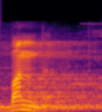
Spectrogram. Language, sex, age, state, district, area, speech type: Maithili, male, 45-60, Bihar, Supaul, urban, read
